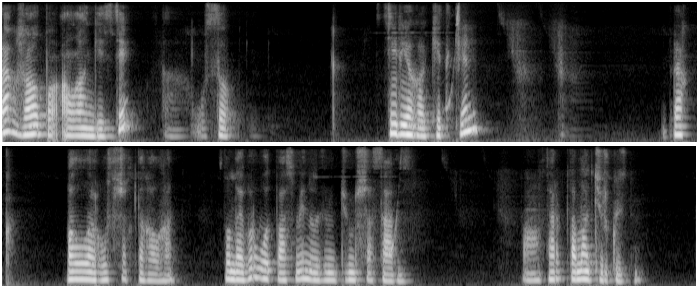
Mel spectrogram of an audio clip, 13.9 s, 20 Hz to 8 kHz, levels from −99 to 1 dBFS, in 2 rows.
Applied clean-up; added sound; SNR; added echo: neural mask model DeepFilterNet 3.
